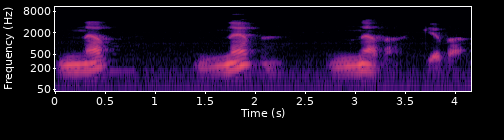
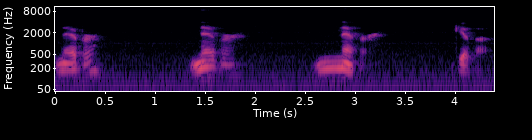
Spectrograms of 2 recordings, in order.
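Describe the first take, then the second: First: Attempted British statesman, very low and soft; Winston Churchill. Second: Low, hushed preacher's own voice, pausing after each never; solemn exhortation. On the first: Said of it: "I've tried to imitate him so many times". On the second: Real, not acted. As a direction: gently urge the congregation, word by word. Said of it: "I'm saying to you from God this morning".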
